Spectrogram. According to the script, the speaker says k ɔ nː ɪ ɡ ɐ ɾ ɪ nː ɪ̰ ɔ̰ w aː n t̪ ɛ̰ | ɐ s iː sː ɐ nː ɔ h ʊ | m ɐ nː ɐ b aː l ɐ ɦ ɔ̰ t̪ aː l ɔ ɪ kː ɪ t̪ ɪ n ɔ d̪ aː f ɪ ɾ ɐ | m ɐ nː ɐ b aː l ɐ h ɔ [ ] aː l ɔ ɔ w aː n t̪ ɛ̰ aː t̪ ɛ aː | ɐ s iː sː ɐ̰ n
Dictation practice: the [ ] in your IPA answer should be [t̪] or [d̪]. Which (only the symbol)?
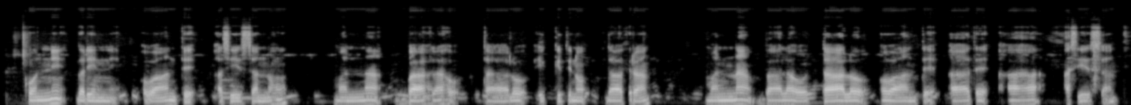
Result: t̪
